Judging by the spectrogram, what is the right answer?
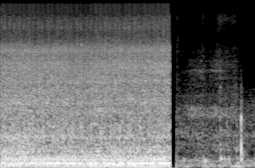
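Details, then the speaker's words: Jeep whose battery had been dead for two months, jump-started with an Audew jump pack: it cranked over like a new battery, then ran with a steady, even rumble, no misses or knocks, before shutting off cleanly. Normal running. "You heard how it whipped that motor over. It whipped it over like it was a brand new battery."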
